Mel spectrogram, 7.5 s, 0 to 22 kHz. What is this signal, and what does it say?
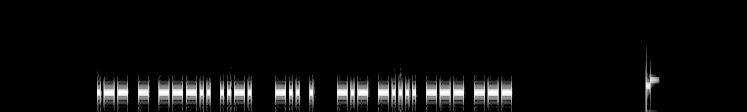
Morse code, heard as a keyed tone, about 34 wpm, 700 Hz. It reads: WT8F DE K6OO
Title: USA Callsign DE Callsign - 4 Characters - 35wpm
